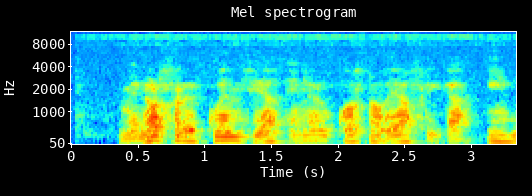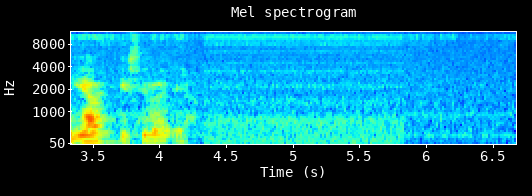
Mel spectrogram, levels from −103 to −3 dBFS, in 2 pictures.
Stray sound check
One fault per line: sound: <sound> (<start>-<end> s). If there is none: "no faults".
no faults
